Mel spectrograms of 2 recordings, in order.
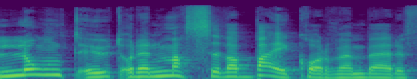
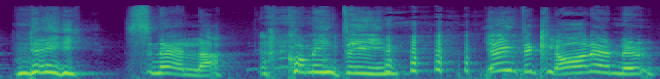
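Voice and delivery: high, louder mock whimper; hammed-up desperate begging, pitched way up; whimpering plea; 10 semitones higher, 4 dB louder than usual. Begging the girlfriend not to come in, acted whimper. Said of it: "Jag kvider".

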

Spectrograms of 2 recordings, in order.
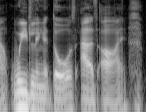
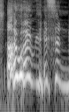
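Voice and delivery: loud, high squealed refusal; girlish squeal, pitched way up; crying out; 6 dB louder than usual. A narrator's reading. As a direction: shut them out with a high cry. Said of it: "she cried".

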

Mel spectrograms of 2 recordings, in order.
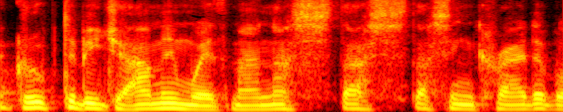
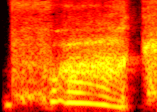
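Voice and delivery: mock stunned swear; 13 semitones higher than usual. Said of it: "I was like".

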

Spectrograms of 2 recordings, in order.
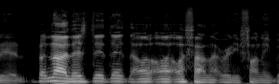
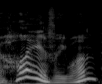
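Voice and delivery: bright, high mock presenter voice; a light overdone hello to camera; put-on presenter greeting; 7 semitones higher than usual. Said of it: "the way it might slip out, I go".

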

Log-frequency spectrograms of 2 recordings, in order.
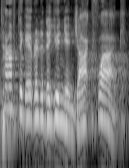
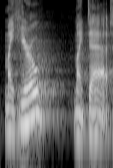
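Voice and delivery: low, earnest put-on American accent; 7 semitones lower, slower than usual. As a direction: play a sincere American, voice dropping low. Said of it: "an American will be like".

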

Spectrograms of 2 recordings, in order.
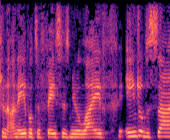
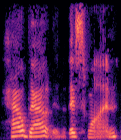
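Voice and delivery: ordinary talk

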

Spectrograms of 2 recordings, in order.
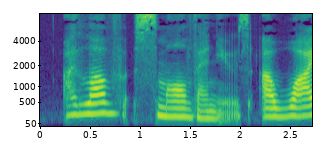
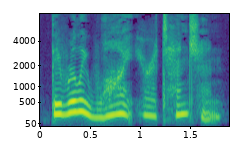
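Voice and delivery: whispering; 4 semitones higher than usual. Real, not acted. Whispered aside.

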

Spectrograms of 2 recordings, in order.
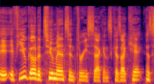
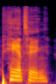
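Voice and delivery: usual speaking voice

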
